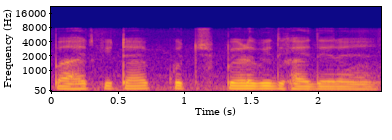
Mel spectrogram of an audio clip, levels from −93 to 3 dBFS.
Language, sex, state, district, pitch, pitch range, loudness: Hindi, male, Uttar Pradesh, Lucknow, 125 Hz, 115-130 Hz, -16 LUFS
